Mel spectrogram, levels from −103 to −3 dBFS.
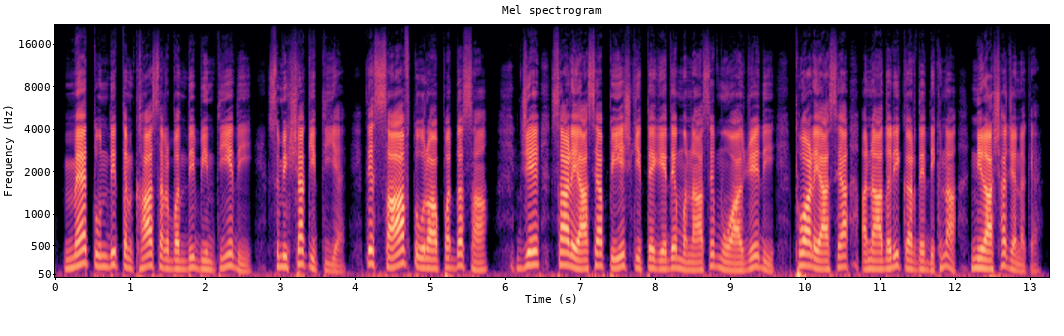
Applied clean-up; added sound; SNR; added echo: neural mask model Resemble Enhance denoiser.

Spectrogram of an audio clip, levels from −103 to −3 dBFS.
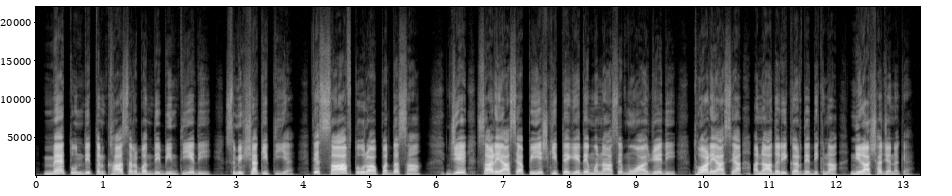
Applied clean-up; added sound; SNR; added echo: none; none; none; none.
